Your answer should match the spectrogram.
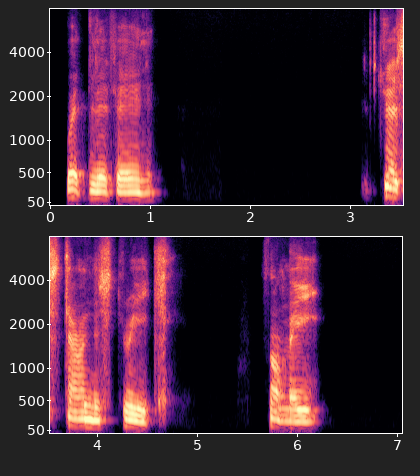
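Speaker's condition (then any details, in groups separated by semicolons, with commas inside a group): Cerebral palsy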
